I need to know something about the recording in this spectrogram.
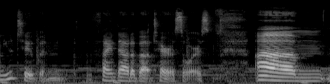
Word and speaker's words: pterosaurs: and find out about pterosaurs um not pterodactyls i know it's a p that silent p terrible spelled with a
